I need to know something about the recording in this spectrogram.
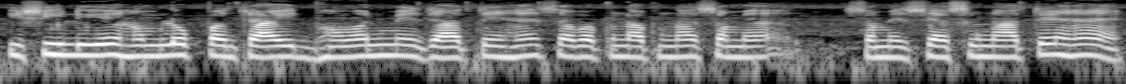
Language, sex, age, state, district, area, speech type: Hindi, female, 60+, Uttar Pradesh, Pratapgarh, rural, spontaneous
